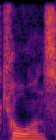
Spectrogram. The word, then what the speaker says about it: Crohns: Han har ju den här kroniska tarmsjukdomen Krons eller Crohns som man uttalar det.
